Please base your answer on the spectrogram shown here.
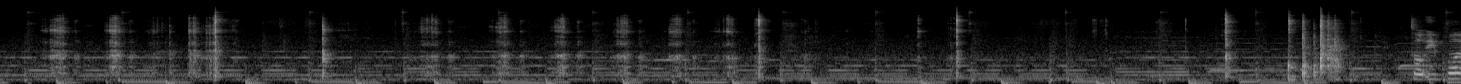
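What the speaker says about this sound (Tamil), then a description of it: "ஸோ இதை நான் கட் பண்ணி எடுத்துக்கிறேன்" Scissors cut through blouse fabric along a neckline, giving repeated crisp snips and rasping slides with faint clinks and rustling handling. Close and moderately loud, with no talking.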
